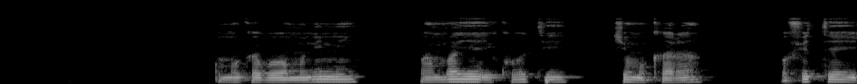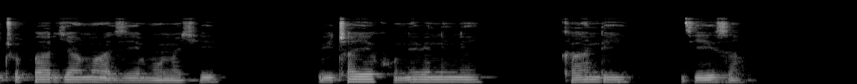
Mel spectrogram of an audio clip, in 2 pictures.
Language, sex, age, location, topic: Kinyarwanda, female, 18-24, Kigali, health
